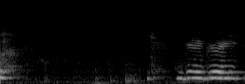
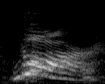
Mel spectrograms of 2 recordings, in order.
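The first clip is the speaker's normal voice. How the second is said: shout; 11 dB louder than usual. Acted. Declaring war.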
